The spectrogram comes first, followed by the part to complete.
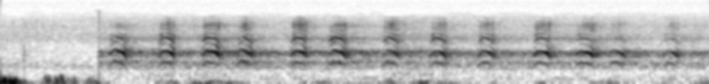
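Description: A bird calling in a fast, even run of short, faint notes, about eight a second, after a low thump or two at the start.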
